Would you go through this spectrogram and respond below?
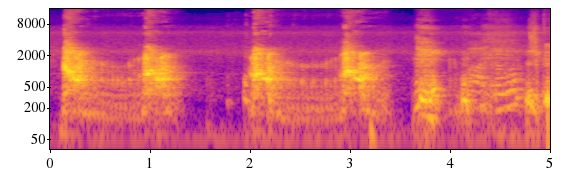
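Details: French bulldog whining and vocalizing in a series of roughly one-second moans with a nasal, speech-like quality, about five bursts separated by short pauses, the last ones broken into wavering grunts.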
